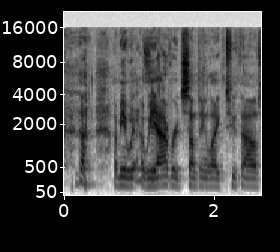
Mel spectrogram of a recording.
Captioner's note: laughter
